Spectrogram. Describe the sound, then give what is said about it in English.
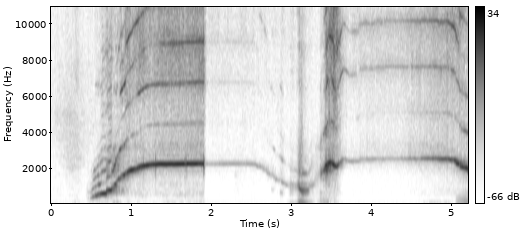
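A person's voice imitates a bull elk's double bugle: two high, whistle-like calls, each sweeping steeply upward into a long sustained tone. The first slides down into a short low grunt before the second call begins. “I have a signature bugle. It's a double bugle that I do. So it sounds something like this.”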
